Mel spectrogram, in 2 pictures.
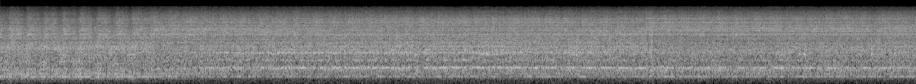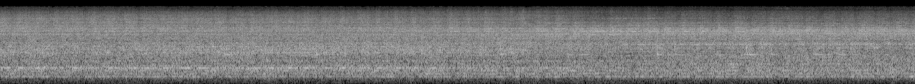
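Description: Bandsaw blade ripping lengthwise through a round, bark-covered log, making a steady cutting noise with a faint whine.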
